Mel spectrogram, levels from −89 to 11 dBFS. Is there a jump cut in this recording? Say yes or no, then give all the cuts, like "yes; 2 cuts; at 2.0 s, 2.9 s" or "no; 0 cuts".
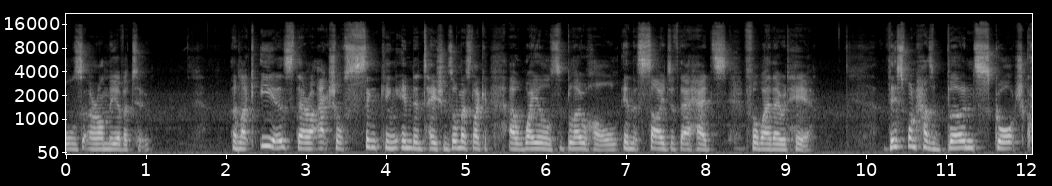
no; 0 cuts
